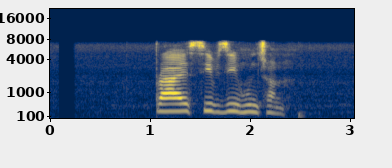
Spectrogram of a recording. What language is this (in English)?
Nepali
